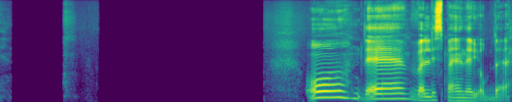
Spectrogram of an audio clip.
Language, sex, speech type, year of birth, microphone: Norwegian, male, spontaneous, 1985, Shure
